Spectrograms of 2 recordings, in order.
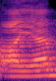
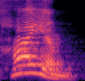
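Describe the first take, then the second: First: It starts with a vowel, no h sound. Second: It starts with an audible h sound. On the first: The speaker calls it wrong. "it's not I am" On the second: The speaker calls it right. "it's Hayam"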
